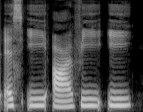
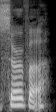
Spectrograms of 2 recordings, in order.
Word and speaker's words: serve: 通常的供应会用这个字 s e r v e，不知道为什么有很多的学生会念成 server，不是 server，这边就是 serve 啊，那个 e 没有发音哦，serve。如果你讲成 server 的话，就变成它的名词，通常是讲服务员的意思。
